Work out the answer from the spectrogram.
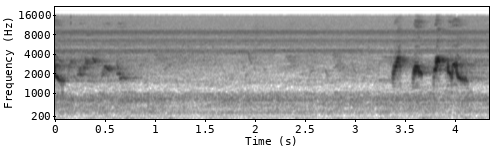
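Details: Red-whiskered bulbul heard during trapping with a decoy bird on 4 March 2019: a short warbled phrase at the start, then after a pause a louder burst of three or four slurred, bubbling whistled notes near the end, over a steady high electronic hum.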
